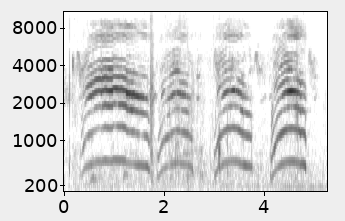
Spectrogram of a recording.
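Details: Little kitten giving tiny meows: four clear, drawn-out harmonic meows, each rising then gently falling, spaced about a second apart in a quiet indoor setting.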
